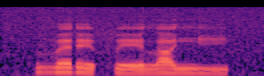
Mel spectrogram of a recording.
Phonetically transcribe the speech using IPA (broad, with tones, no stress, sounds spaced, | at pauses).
v ɛ˦ ɾ e˨ f eː˨ l a˧ ɲ i˨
